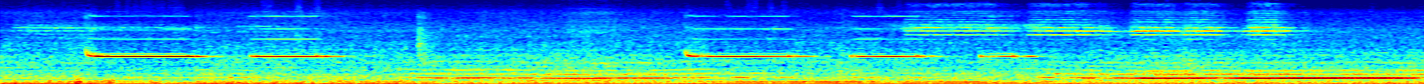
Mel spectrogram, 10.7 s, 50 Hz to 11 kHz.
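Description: JCB 170 skid-steer loader's diesel engine running while it pushes garbage, with its reversing alarm sounding in short, irregular beeps. The engine and hydraulics whine rises twice as the machine takes load.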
